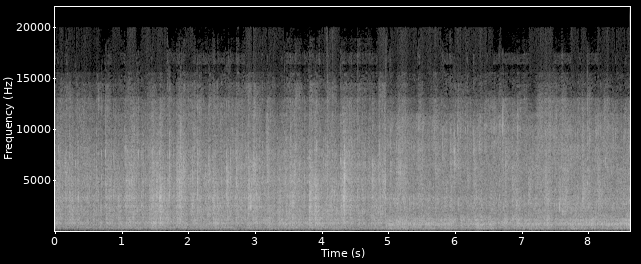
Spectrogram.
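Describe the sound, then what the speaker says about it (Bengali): Heavy rain drumming on a tin roof in a Bangladeshi village, a dense, continuous roar of droplets with no breaks, close and loud throughout. "বৃষ্টির দিনে টিনের চালে বৃষ্টির শব্দ"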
